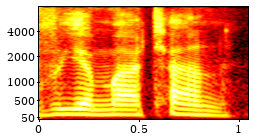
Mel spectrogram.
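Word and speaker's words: Villa Martín: apartment in what's called Villa Martin or via martan if you're going to if you're going to pronounce it like the locals would and then they had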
